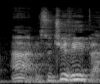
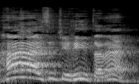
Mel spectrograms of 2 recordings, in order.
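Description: First: Said in the usual way. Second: Louder, laughing through the words; amused, chuckle it out. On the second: Real, not acted. Repeating viewer Márcia's complaint, laughing.

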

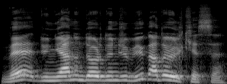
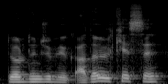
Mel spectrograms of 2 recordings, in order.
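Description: First: Higher and louder, ada hit hard; emphatic. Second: Said in the usual way. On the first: Real, not acted. Host stressing the island's size to co-host, emphatic. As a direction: lean on ada to sell the fact.

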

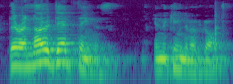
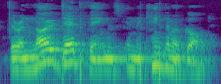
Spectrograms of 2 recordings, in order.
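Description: First: Echoing angel voice. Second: Said in the usual way. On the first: Pretend. The angel speaking inside the empty tomb, echoing. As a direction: let it boom and echo like in a stone tomb. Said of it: "all they can hear is the angel's voice reverberating off the walls".

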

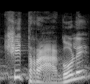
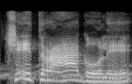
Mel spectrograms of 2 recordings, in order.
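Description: First: Said in the usual way. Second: Slow, drawn-out incredulous question; mild shriek. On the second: A narrator's reading. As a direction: echo it slowly in disbelief. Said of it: "strillò Mike T V". (strillo incredulo e trascinato, non troppo forte)

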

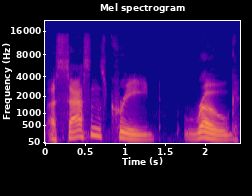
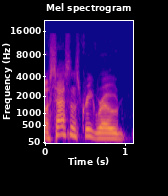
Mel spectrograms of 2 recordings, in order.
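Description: First: "Assassin's Creed Rogue" said slowly, each word clearly separated; careful slow pronunciation. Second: "Assassin's Creed Rogue" with "Creed Rogue" tangled and slurred together; stumbling over the name. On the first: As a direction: spell out "Creed" then "Rogue" deliberately and slowly. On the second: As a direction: trip over "Creed Rogue" as if tongue-tied. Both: Real, not acted. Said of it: "I can't say that name".

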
